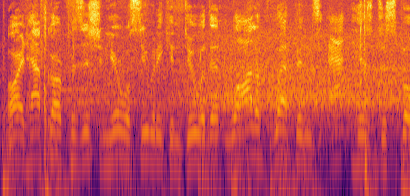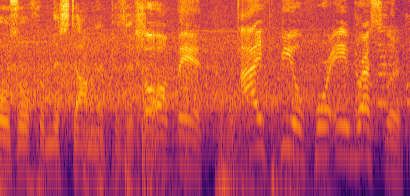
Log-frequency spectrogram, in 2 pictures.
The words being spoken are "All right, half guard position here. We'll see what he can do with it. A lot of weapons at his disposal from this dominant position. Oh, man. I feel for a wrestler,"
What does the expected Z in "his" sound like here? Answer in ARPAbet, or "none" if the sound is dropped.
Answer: Z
